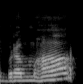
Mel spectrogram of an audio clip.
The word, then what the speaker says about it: Brahma: two words are there one is brahma with a long auruka brahma and brahman which is the niruna brahman which is beyond time and space. So that Brahma with a long a is Saguna Brahma and who is Mr.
